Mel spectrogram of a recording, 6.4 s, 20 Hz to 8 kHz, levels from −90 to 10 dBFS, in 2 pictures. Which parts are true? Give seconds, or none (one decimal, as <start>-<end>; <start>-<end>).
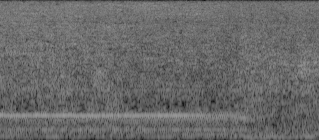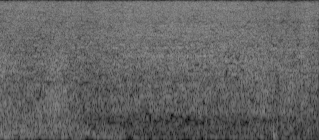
1.5-2.3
